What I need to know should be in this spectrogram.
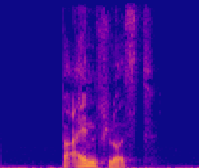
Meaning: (verb) past participle of beeinflussen; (adjective) influenced, governed
- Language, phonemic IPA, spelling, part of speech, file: German, /bəˈʔaɪ̯nˌflʊst/, beeinflusst, verb / adjective, De-beeinflusst.oga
